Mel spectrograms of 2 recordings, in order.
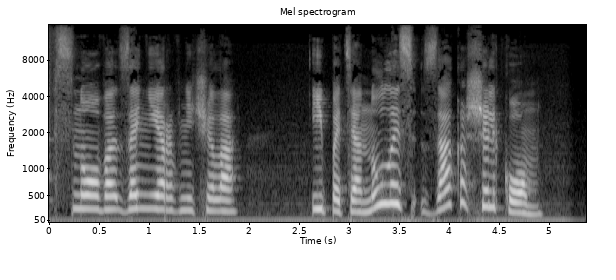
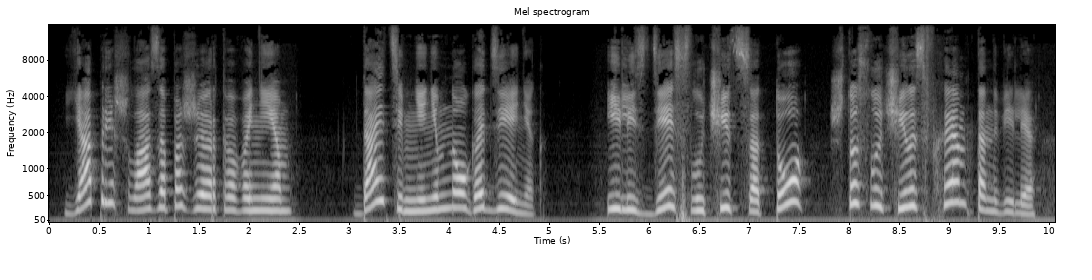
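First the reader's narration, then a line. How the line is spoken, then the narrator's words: Threatening old woman. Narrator (Russian): угрожающим тоном сказала старуха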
